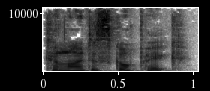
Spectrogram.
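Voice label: "kaleidoscopic", British English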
